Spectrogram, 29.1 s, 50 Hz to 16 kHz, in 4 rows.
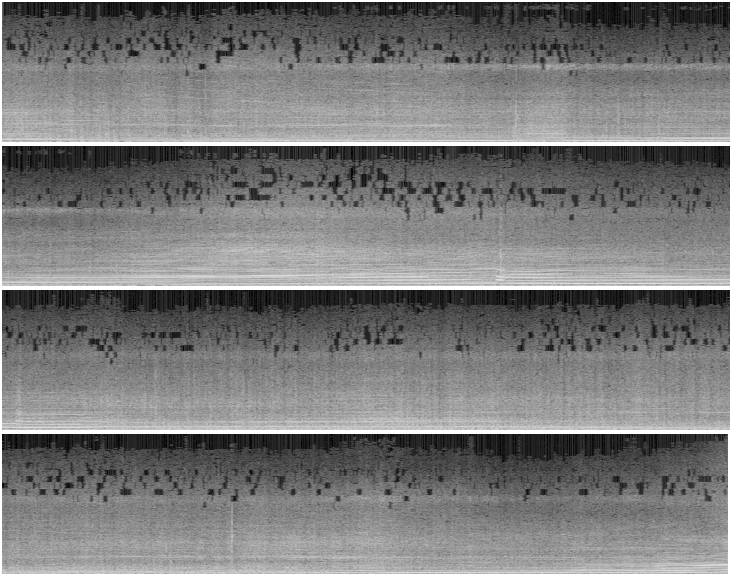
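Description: Onboard sound of a BMW S1000RR inline-four sport bike ridden hard on a racetrack: the engine note rises under acceleration with sudden steps at the gear changes about twelve and fifteen seconds in, and falls as the rider slows for corners, climbing again sharply near the end. Wind rushes over the microphone the whole time.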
